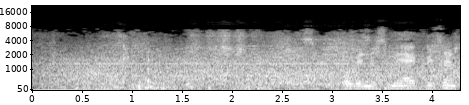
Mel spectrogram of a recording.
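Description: Loud, steady noise on the soundtrack of a television news broadcast, starting abruptly. A man's voice comes in faintly under it after about three seconds.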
